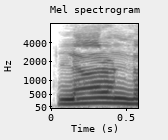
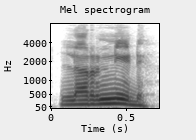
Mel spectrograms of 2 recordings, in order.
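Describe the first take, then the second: First: It is said as one syllable, ending in d. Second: It is said as two syllables, ending in id. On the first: It is the past form of the verb to learn. "Main verb की third form की तरह use किया जा रहा है" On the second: It means scholarly or wise. "As adjective की तरह प्रयोग किया जाएगा"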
